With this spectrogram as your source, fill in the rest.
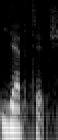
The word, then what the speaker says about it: Jevtić: Sevtić, is that how you pronounce his name? Jevtić, yes.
